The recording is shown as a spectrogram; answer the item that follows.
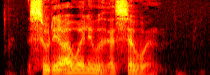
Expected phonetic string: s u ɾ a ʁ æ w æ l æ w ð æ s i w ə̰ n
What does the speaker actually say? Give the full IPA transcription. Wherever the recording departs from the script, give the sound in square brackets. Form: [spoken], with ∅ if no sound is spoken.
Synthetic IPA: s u ɾ [i] ʁ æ w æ l [i] w ð æ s [æ] w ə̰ n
